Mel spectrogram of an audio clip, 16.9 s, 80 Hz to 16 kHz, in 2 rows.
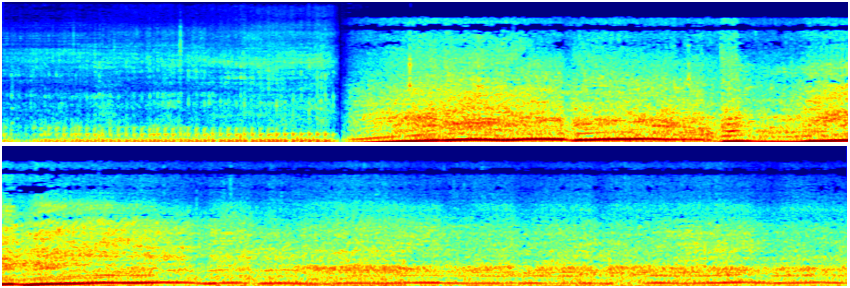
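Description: Off-road 4x4 engine running at low revs, then, after a sudden break about three seconds in, much louder as it revs up and holds high revs, dipping once and climbing back before running steadily.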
